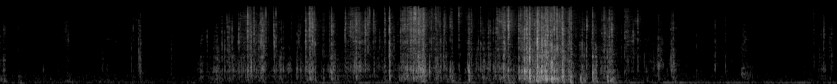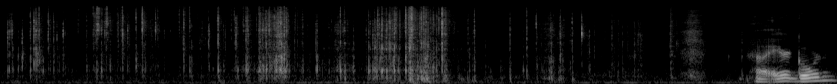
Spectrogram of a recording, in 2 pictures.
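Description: Cellophane wrapper of a trading-card cello pack being torn open and crinkled, a run of crackling that starts about two seconds in, is loudest around the fifth second and thins out near the end.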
